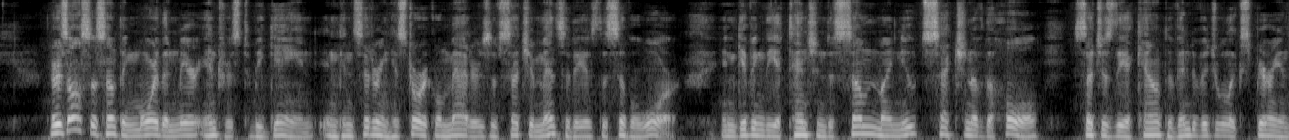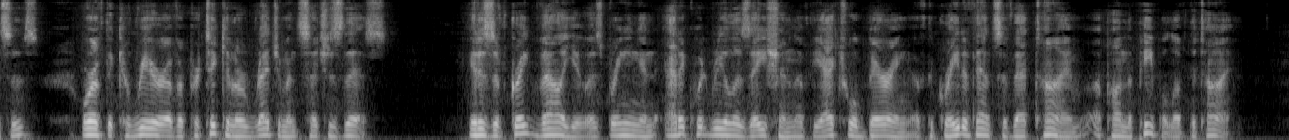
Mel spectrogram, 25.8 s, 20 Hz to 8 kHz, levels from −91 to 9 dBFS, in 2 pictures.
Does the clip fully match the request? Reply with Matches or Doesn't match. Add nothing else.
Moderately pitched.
Doesn't match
